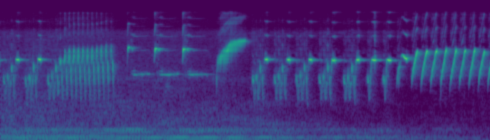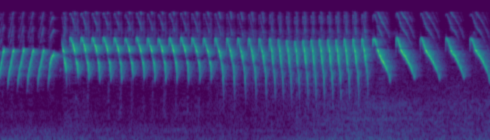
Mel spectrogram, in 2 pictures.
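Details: A Belgian canary begins with varied chirps and short clipped whistles over a faint low hum, then shifts into a fast rising trill and a sustained high rolling trill ending in sweeping notes.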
